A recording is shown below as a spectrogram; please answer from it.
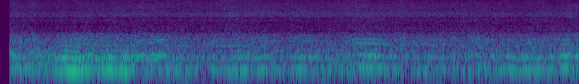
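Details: Honey bees buzzing steadily in flight at a water source, rising and falling as they come and go, while bees and German wasps dispute over the water; Western honey bee.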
